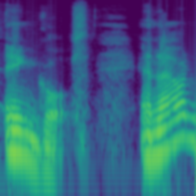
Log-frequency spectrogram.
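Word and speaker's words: Inglis: is the ingalls lecture looks like english but it's pronounced ingalls and i would like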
